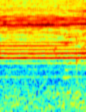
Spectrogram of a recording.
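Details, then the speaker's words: Oscillating cast saw cutter running before removing a fiberglass cast: loud, steady high-pitched buzzing whine; the blade vibrates back and forth rather than rotating and cuts fiberglass, not skin. "I'm going to use a saw special cast saw cutter that will only cut fiberglass material not skin the blade does not rotate it vibrates back and forth"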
